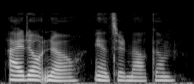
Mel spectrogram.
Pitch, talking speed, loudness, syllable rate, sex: 185 Hz, 155 wpm, -18 LUFS, 5.3 syllables/s, female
